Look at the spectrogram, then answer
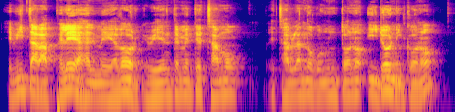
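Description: A man's voice: on the low side, fairly even intonation, fast talker, sharp tone. A man giving chatty commentary on reality-show clips, with many fillers and repeats. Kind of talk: casual commentary.

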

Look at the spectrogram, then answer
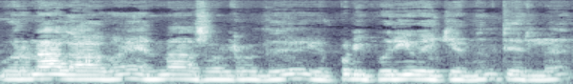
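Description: A man's voice: on the high side, level tone, normal speed, muffled recording, natural voice. A man acting a husband who consoles his crying wife in a comic skit, repeating soothing words with stifled laughter in speech. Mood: consoling. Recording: echoey room with audible background noise.

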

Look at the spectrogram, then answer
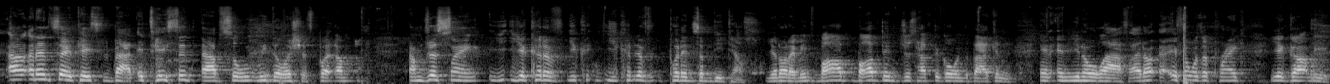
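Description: Male, 20s, slightly high-pitched, stammering prank complainer on a phone call. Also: fairly quick, a little hiss or hum. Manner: hesitant, stammering, repetitive. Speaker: prank caller. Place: small indoor office room.

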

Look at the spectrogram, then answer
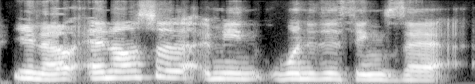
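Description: A woman in her thirties, an archivist, hosts a casual video-call interview from a small room with framed pictures on the wall. Her mid-range, fairly bright voice runs a little fast, and her chatty talk is full of fillers and restarts.

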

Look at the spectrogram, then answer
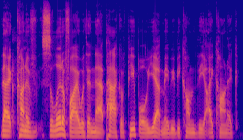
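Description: A man in his fifties thinks aloud as a podcast guest, circling his ideas with fillers and restarts. His voice sits a little low. The recording is dry and close. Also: fairly even intonation, moderate pace, a bit bright, dry recording. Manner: reflective and meandering, many fillers and restarts. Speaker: guest musician. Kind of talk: casual interview conversation.

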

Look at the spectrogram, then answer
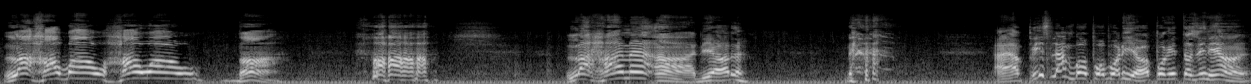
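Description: High-voiced man live-streaming. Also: big pitch swings, slow, long pauses, pushed and bright, slight background noise. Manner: greets viewers by name, chuckles often. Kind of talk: casual live-stream chat reading viewer comments.

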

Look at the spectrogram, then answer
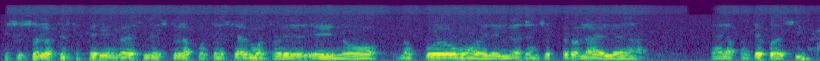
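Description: A man's voice: fairly low pitch, fairly even intonation, a little fast, breathy edge. A male student answering hesitantly in an online class, stumbling over his words. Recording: dull muffled call audio.

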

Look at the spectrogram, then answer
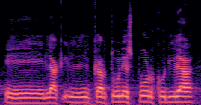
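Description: A man's voice: on the high side, flat delivery, slow pace, a little mellow. A man, a fisherman in a casual interview, listing problems one after another. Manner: lists problems in a row.

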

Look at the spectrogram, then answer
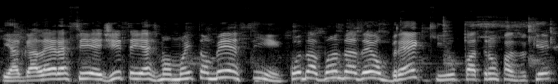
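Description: A woman's voice: fairly high pitch, animated, normal speed, a little mellow, lo-fi sound, close to an everyday voice. A woman voicing a heartbroken male doll singer in a toy play video, melodramatic and sing-song. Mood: showy singing.

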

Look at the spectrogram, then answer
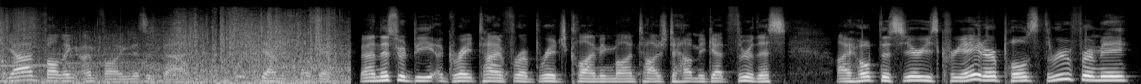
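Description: A man's voice: fairly high pitch, darkish tone, close to an everyday voice. A man voicing a boastful, sarcastic, short-tempered adventurer in a parody game dub, with theatrical exasperation. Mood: exasperated.

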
